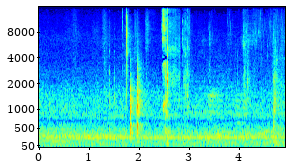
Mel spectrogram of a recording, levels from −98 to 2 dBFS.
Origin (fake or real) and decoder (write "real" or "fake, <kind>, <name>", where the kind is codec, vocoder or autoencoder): real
